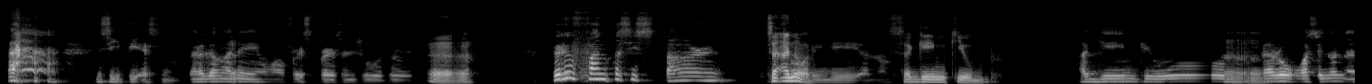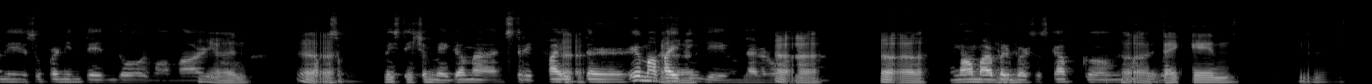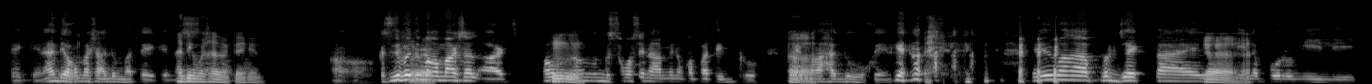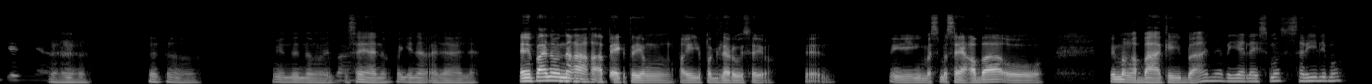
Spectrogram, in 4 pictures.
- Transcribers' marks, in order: static; laugh; distorted speech; in English: "first person shooter"; drawn out: "GameCube"; tapping; laughing while speaking: "'di ba?"; unintelligible speech; in Japanese: "hadouken"; laugh; in English: "projectile"; in English: "melee"
- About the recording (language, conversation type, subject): Filipino, unstructured, Ano ang nararamdaman mo pagkatapos ng isang masayang laro kasama ang kaibigan mo?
